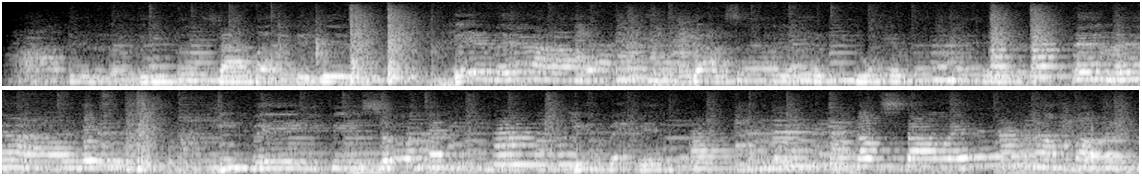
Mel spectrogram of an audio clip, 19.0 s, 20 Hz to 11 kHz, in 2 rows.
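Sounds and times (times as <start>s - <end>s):
jazz quintet vocals: 0.0s - 15.7s, 16.4s - 18.9s
jazz quintet bass: 0.0s - 18.9s
jazz quintet drums: 0.0s - 18.9s
jazz quintet piano: 0.0s - 18.9s
jazz quintet saxophone: 4.3s - 6.1s, 8.1s - 16.8s.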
